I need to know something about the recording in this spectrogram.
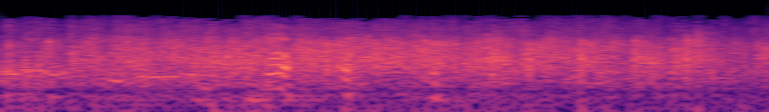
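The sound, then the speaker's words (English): A crowd of people claps steadily for several seconds in a round of applause for the chair, a dense, even wash of applause at moderate loudness with no clear pauses, and faint voices murmuring underneath. “Can we have a round of applause for the chair?”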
